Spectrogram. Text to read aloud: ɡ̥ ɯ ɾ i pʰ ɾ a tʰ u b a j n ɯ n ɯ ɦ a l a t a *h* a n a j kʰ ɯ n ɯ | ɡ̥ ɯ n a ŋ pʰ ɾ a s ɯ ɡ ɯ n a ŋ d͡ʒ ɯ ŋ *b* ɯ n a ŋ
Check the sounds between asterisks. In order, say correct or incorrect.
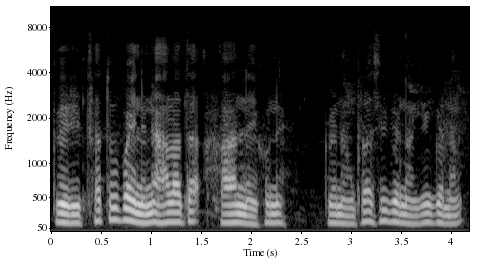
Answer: correct, incorrect

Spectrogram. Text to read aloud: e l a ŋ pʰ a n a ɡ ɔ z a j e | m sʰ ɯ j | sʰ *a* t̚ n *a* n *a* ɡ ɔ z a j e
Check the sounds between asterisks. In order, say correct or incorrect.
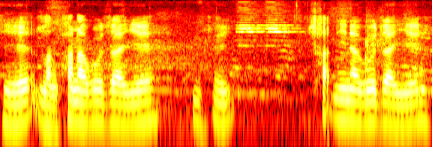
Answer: correct, incorrect, correct

